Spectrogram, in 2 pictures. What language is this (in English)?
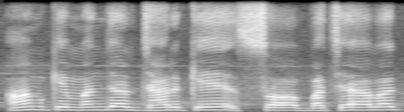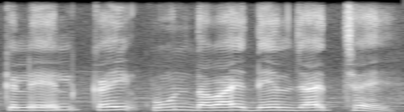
Maithili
